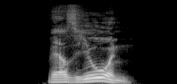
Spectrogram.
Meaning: version
- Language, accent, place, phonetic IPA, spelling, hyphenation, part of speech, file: German, Germany, Berlin, [vɛɐ̯ˈzi̯oːn], Version, Ver‧si‧on, noun, De-Version.ogg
